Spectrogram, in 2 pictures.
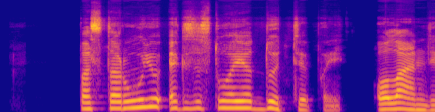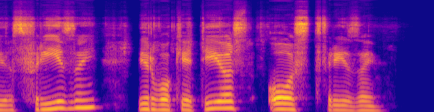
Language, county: Lithuanian, Klaipėda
